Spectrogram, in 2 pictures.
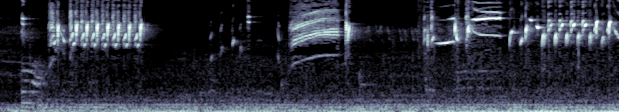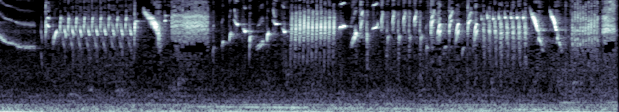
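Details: European goldfinch, Jijel, Algeria, in mating condition. Busy, varied song mixing buzzy trills, tinkling notes and sweeping slurred whistles, delivered nearly without pause, with steady low background noise.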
